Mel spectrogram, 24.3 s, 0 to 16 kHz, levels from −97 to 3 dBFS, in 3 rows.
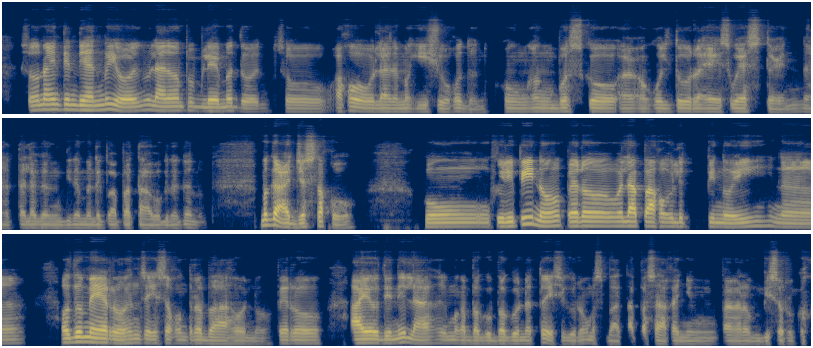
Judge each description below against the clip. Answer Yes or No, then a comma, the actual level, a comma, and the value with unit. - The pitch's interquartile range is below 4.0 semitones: No, average, 4.6 semitones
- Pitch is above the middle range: No, low, 110 Hz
